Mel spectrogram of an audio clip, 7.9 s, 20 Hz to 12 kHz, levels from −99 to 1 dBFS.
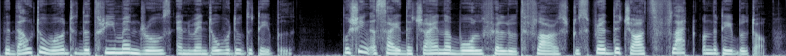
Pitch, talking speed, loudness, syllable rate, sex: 195 Hz, 230 wpm, -18 LUFS, 5.7 syllables/s, female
